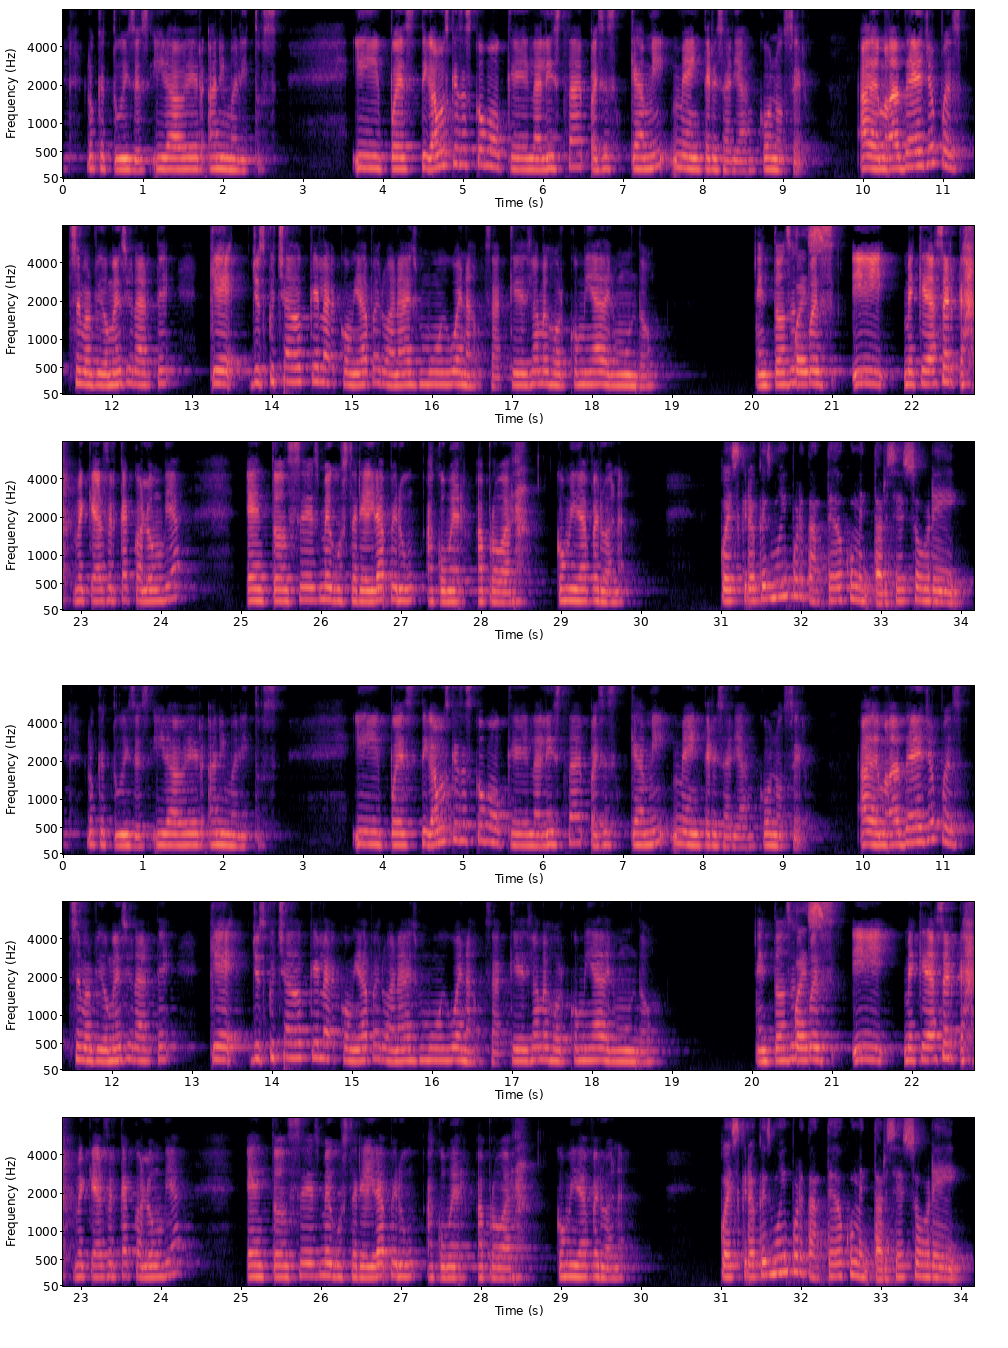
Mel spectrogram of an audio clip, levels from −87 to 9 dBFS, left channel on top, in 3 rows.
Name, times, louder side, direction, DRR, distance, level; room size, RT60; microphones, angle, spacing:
voice 1, 0.0-2.6 3.2-9.3 10.0-12.7 13.2-18.8 20.0-24.3 24.6-24.8 25.1-28.6 29.0-29.8, left 2 dB, 25° left, 8 dB, 0.8 m, -23 dB
voice 2, 20.5-20.9 31.0-34.0, equal, 10° right, 7 dB, 0.9 m, -23 dB
12.0 x 12.0 x 8.6 m, 0.79 s
head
